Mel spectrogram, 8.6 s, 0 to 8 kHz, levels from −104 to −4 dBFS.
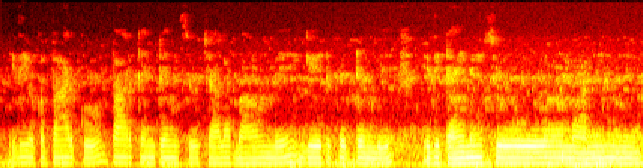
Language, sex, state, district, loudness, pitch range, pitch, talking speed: Telugu, male, Telangana, Karimnagar, -15 LUFS, 95-100 Hz, 100 Hz, 90 wpm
